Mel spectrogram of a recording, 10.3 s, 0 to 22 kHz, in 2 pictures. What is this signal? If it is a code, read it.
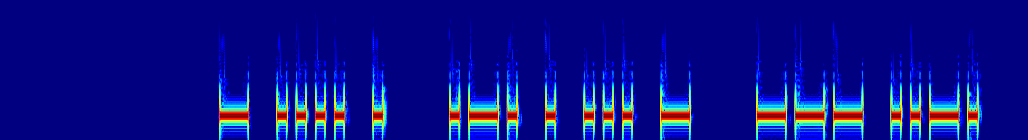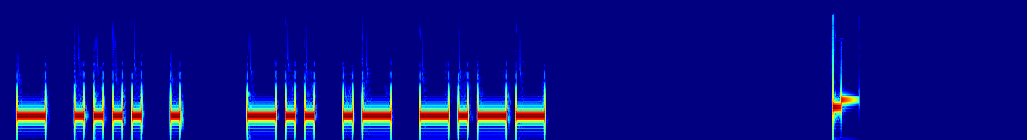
Morse code, heard as a keyed tone, about 25 wpm, 700 Hz. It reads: THE REST OF THE DAY
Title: Sets of 5 Words 25wpm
